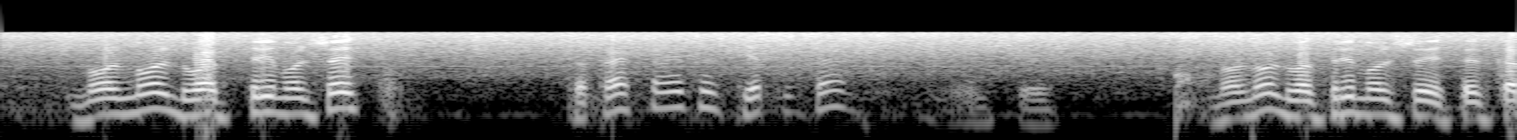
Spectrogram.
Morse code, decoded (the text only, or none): none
